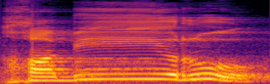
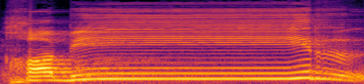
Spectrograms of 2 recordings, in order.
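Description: First: The word ends with a short u vowel. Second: The word ends on the r consonant. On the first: The reading continues without stopping. "উচ্চারণটা কি হবে খবিরু" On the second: The reading stops at this word. "যেহেতু এখানে ওয়াকফ হচ্ছে, তাহলে উচ্চারণটা কেমন হবে খবির"

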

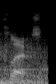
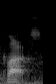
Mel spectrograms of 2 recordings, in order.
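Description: First: The vowel sounds like the one in 'her'. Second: The vowel sounds like the one in 'car'. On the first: The speaker calls it wrong. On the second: The speaker calls it right.

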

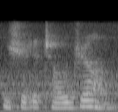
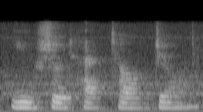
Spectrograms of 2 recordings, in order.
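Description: First: The words are run together, with 'should have' reduced and the d dropped. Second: The words are said separately, each one fully and evenly pronounced. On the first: The speaker calls it right. "So we get told John" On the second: The speaker calls it wrong. "So I certainly wouldn't say"

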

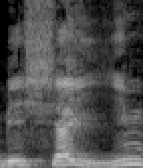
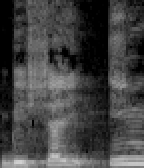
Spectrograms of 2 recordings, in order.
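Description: First: The middle consonant is a y sound. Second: The middle consonant is a glottal stop. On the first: The speaker calls it wrong. "এই হামজাটা আমরা ইয়া উচ্চারণ করি" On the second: The speaker calls it right. "হামজা মিম জের ইম এরকম"

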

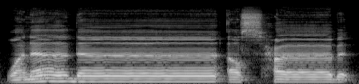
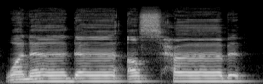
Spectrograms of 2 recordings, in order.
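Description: First: The vowel before the glottal stop is drawn out. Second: The vowel before the glottal stop is held briefly. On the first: It follows another recognised reading tradition. "الشاطبية أربع خمس حركات" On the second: It follows one recognised reading tradition. "الطيبة حركتين"

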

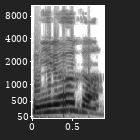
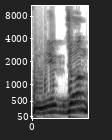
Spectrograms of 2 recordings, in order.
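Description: First: A vowel is inserted between r and j. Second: The r and j sounds are joined directly. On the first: "বিপ্রকর্ষ স্বরভক্তি বা মধ্য স্বরাগম" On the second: "শব্দের মধ্যে যদি স্বরধ্বনি চলে আসে"

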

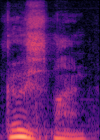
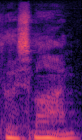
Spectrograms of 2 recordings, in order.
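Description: First: The stress is on the first syllable. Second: The stress is on the second syllable. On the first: The speaker calls it wrong. "not Guzman" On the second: The speaker calls it right. "the accent is on the man"

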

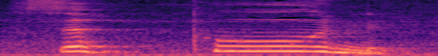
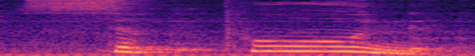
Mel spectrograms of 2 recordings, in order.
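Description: First: The word begins with an 's' sound. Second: The word begins with an 's' sound.

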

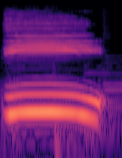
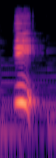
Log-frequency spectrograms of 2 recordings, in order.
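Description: First: The vowel is held long. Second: The vowel is cut short. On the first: The speaker calls it wrong. "I am not saying it D" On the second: The speaker calls it right. "I'm saying it di, which is a short sound"

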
